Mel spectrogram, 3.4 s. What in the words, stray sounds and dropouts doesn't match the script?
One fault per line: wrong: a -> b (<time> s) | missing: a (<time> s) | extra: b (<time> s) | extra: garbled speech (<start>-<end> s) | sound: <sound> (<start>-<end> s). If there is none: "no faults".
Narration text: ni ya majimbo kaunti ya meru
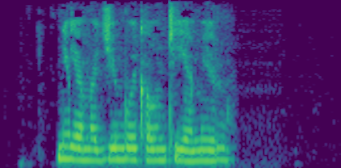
no faults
